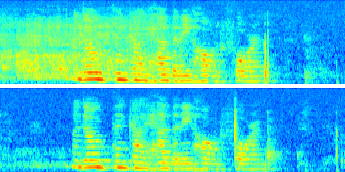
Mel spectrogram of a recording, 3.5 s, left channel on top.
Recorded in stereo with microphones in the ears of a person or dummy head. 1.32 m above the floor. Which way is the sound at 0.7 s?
15° left (ahead or behind).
